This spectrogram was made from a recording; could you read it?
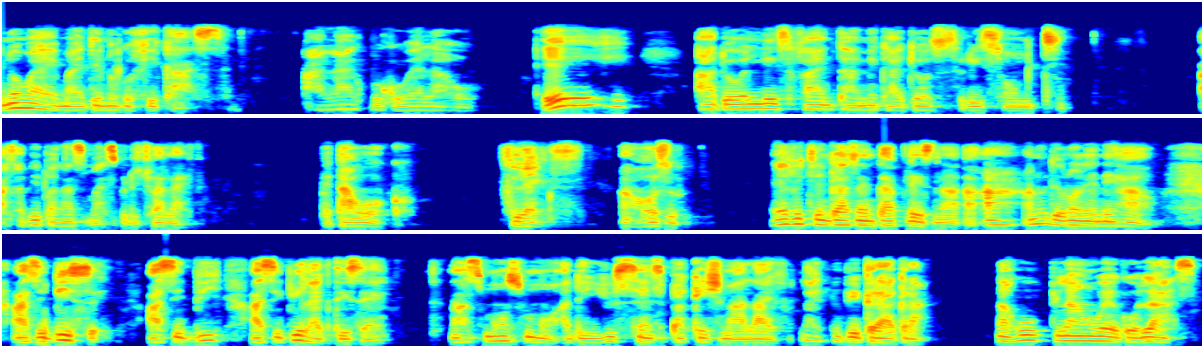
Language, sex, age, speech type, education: Nigerian Pidgin, male, 30-45, spontaneous, tertiary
